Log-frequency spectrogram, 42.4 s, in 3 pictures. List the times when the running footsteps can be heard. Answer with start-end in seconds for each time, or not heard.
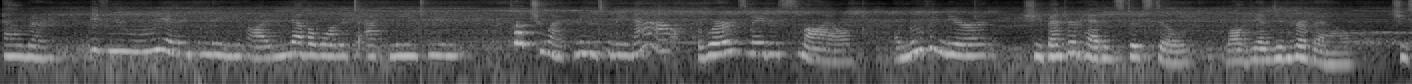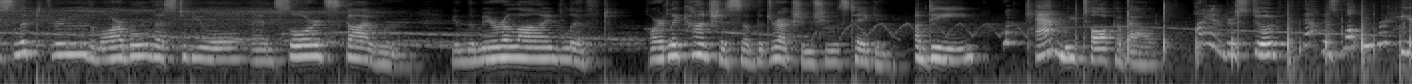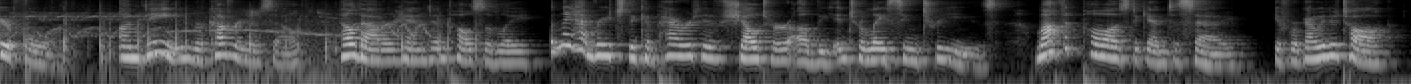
24.9-33.4.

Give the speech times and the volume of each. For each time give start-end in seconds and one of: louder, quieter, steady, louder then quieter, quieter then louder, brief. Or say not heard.
0.0-42.0 steady.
